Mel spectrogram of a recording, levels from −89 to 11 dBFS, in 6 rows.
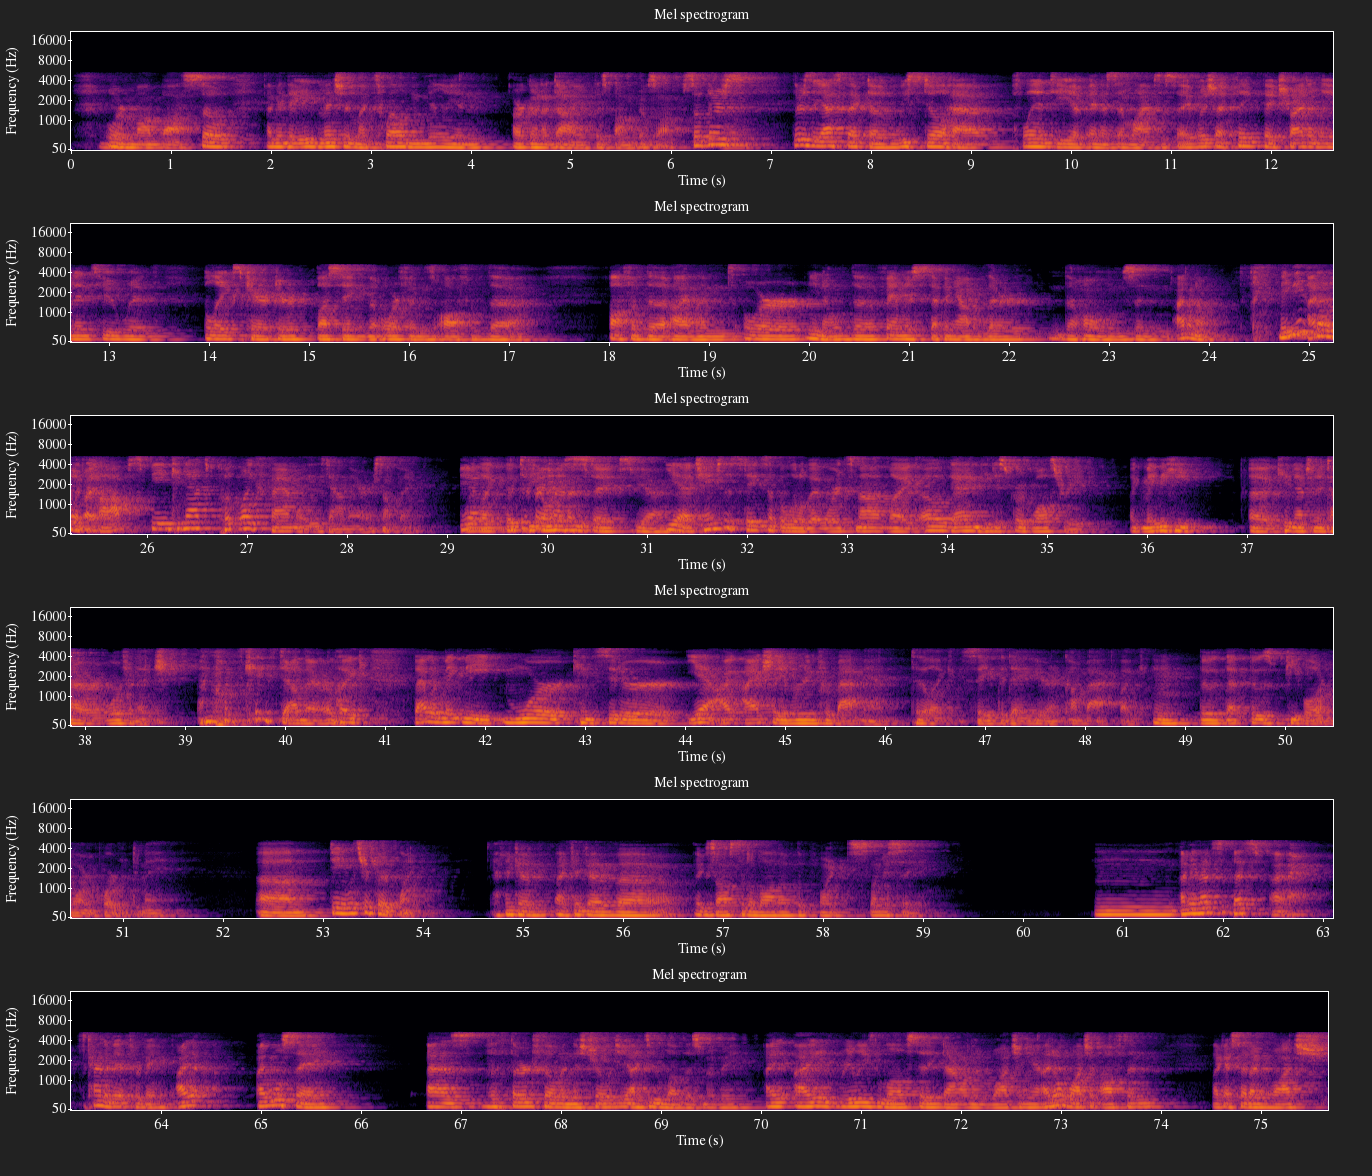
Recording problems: room echo; noticeable; dies away in 1 s
high frequencies cut off; noticeable; nothing above 5.5 kHz
off-mic speech; somewhat distant

